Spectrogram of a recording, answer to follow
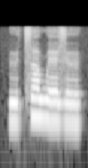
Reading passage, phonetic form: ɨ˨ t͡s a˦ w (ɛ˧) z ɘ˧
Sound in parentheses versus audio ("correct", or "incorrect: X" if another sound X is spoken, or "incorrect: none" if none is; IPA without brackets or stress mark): correct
